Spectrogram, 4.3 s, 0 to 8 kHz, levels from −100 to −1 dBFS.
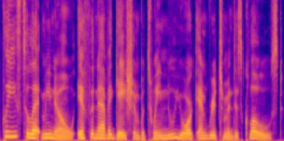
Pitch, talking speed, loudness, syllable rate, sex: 180 Hz, 210 wpm, -19 LUFS, 5.3 syllables/s, female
